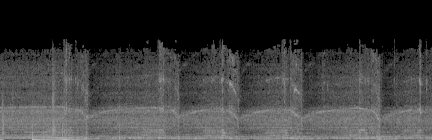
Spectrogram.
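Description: Hamilton Beach Big Mouth Pro centrifugal juice extractor running as papaya pieces are pressed down its feed chute. Its motor whine sags in pitch and climbs back again about every second or so.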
